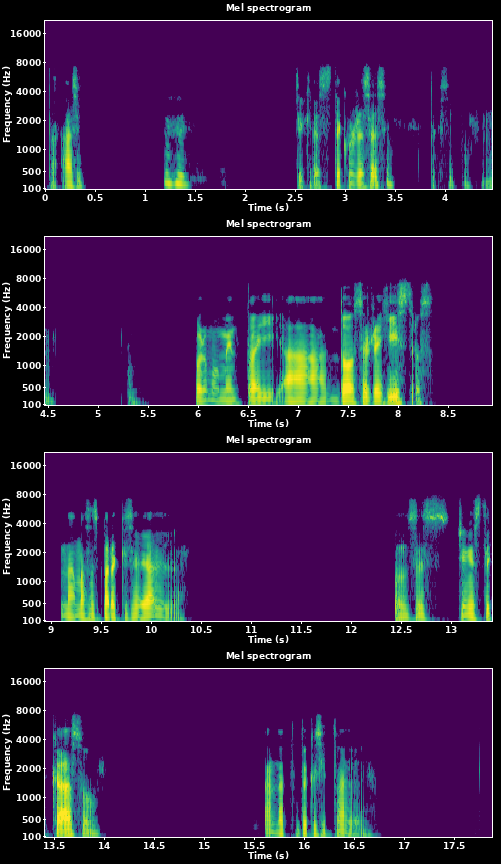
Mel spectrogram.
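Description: A young woman talks calmly over an online call.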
